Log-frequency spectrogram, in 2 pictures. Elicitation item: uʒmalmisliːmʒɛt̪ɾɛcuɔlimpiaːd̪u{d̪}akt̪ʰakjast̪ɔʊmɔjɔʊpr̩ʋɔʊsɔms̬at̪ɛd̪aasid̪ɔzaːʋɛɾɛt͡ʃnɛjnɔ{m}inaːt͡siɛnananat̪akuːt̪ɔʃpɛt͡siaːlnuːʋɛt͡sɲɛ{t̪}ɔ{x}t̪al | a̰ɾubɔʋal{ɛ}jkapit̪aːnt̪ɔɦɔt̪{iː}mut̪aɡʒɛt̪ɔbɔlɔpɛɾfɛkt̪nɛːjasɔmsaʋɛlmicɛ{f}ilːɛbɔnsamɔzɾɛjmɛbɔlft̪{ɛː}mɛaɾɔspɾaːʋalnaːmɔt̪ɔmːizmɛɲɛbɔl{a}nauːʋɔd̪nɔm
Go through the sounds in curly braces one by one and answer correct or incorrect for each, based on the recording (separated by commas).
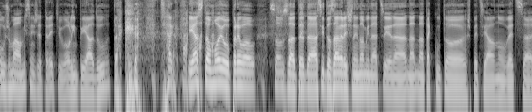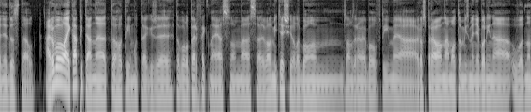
incorrect, correct, incorrect, incorrect, incorrect, correct, incorrect, incorrect, incorrect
